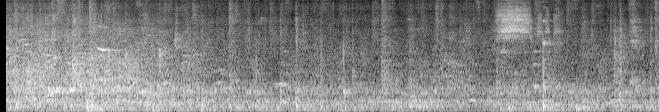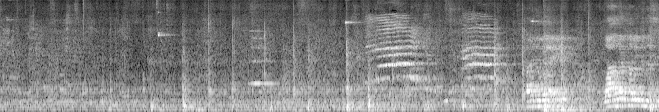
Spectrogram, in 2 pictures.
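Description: A crowd of children chatters in an echoing hall.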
